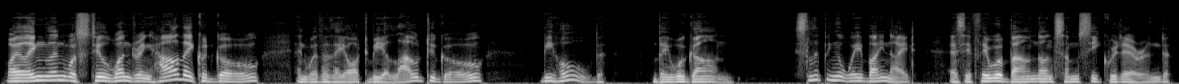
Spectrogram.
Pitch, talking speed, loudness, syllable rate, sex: 135 Hz, 175 wpm, -17 LUFS, 5.2 syllables/s, male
